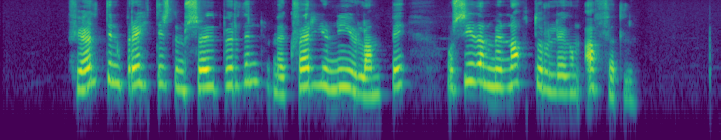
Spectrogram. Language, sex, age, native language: Icelandic, female, 40-49, Icelandic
